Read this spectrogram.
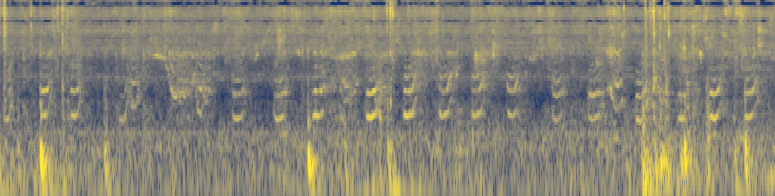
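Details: A guinea pig gives quick, soft, repeated squeaks, eager calls while waiting to be given broccoli, amid the crunchy chewing noises of eating broccoli leaves and stems.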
